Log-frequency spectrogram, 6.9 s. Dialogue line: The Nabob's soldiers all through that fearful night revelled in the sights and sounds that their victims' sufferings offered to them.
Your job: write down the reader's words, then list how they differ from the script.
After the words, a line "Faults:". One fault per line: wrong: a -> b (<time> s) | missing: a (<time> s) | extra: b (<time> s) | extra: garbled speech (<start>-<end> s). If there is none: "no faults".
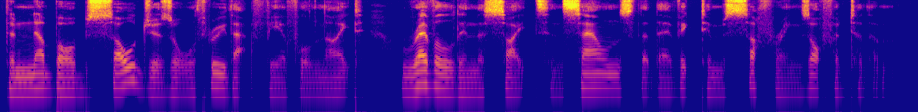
The Nabob's soldiers all through that fearful night revelled in the sights and sounds that their victims' sufferings offered to them.
Faults:
no faults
